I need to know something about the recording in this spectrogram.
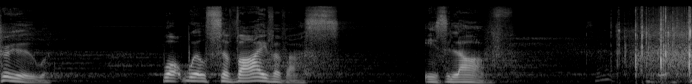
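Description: A woman reads out slowly through a microphone in a large echoing hall.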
